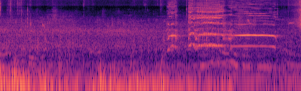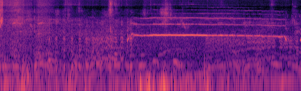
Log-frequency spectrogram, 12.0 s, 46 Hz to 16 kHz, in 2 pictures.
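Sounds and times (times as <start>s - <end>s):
chickens clucking: 0.1s - 12.0s
rooster crowing: 3.4s - 5.6s.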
